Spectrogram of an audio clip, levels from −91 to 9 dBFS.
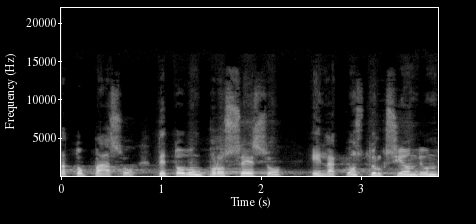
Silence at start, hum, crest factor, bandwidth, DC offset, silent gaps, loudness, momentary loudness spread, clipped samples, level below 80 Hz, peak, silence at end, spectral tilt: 0 s; none; 14 dB; 11.5 kHz; under 0.1%; none; -16 LUFS; 8 LU; under 0.1%; -46 dBFS; -2 dBFS; 0 s; -6 dB/octave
